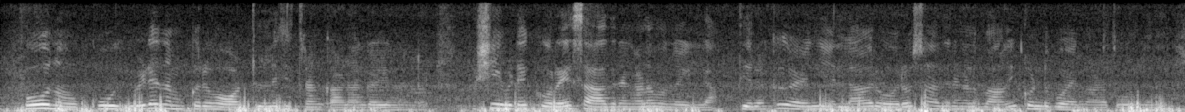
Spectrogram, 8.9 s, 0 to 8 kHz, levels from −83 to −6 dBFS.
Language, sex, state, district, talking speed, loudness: Malayalam, female, Kerala, Kozhikode, 140 wpm, -19 LUFS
